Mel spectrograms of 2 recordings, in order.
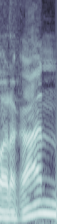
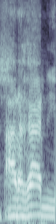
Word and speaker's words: Argan: Argan, jo crec que és Argan. – Argan, sí, perquè quan has dit Arjan jo m'ha sonat una mica així estrany, però dic que el millor és que es pronuncia així d'aquesta manera, no ho sé. Nosaltres més popularment el coneixem per Argan.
